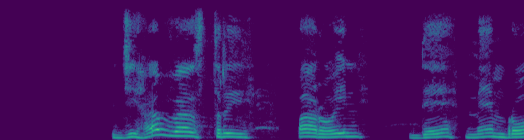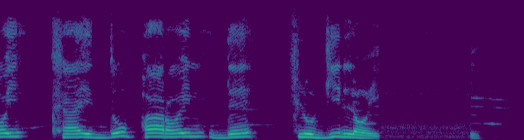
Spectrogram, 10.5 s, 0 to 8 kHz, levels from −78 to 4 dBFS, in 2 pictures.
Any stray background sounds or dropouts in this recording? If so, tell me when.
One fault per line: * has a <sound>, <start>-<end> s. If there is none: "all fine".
all fine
